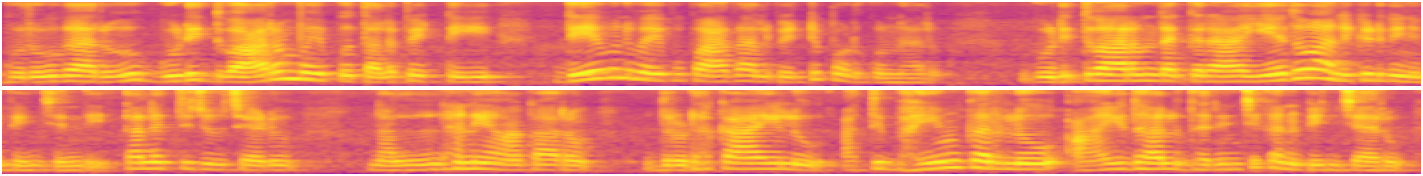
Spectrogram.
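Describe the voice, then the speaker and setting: A woman narrating a devotional story in a steady, even storytelling manner. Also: mid-range voice, moderate pace.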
